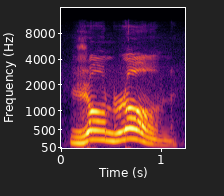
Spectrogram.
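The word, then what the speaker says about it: jonrón: paul ronner oh that's spanish for home runs pronounced like jean ron okay all right i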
